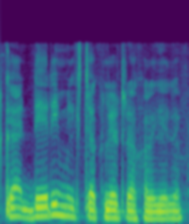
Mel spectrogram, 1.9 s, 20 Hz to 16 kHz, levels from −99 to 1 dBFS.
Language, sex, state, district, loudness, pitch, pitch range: Bhojpuri, male, Bihar, Muzaffarpur, -13 LUFS, 125 Hz, 115-150 Hz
